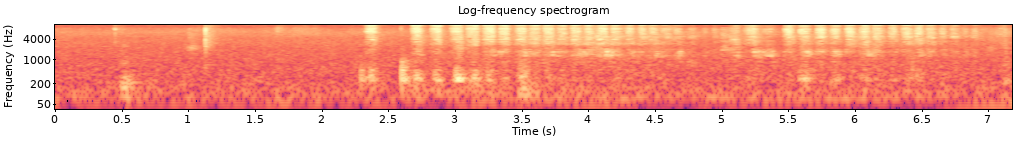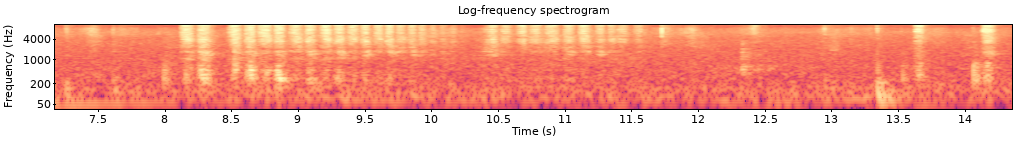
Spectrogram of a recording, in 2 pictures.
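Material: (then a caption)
Paper. A blue colored pencil is rubbed across a thin paper mandala page resting on a table in coloring strokes, while the other hand holds the sheet steady. Quiet, scratchy rasping comes in bursts of quick back-and-forth strokes, with a bright papery hiss and soft pauses between passes.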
